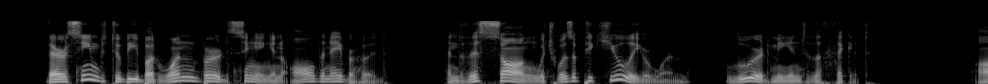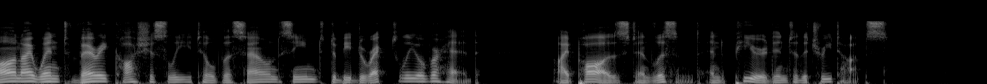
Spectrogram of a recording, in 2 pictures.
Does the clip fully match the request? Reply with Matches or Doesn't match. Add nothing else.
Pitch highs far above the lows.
Matches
